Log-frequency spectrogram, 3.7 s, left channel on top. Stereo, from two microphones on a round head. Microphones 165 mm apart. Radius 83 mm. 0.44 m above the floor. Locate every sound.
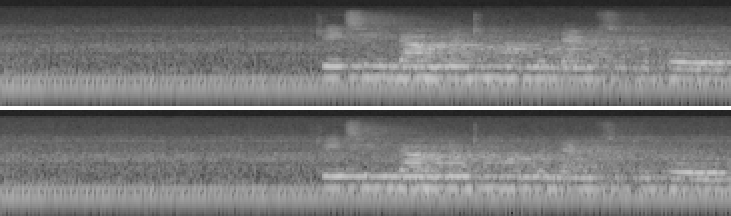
1.6 s a woman speaking: centre (ahead or behind), 1.6 m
